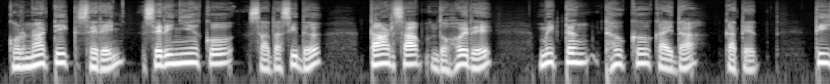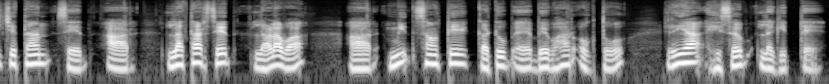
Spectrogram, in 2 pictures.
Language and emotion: Santali, neutral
